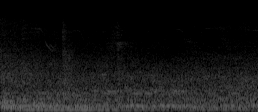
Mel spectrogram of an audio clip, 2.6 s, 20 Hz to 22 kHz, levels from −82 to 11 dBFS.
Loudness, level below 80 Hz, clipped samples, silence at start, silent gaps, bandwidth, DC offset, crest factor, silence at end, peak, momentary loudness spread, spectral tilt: -50 LUFS; -68 dBFS; under 0.1%; 0 s; none; 16 kHz; under 0.1%; 14 dB; 0 s; -36 dBFS; 3 LU; -5.5 dB/octave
